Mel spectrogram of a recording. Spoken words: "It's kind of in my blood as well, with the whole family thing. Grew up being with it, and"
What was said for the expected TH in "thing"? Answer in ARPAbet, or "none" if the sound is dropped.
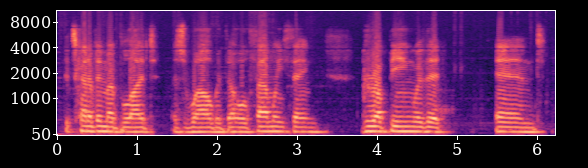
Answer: TH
